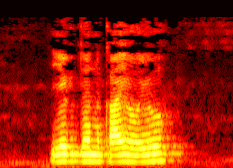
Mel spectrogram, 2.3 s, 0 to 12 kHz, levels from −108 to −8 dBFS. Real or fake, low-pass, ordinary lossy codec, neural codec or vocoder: fake; 10.8 kHz; MP3, 32 kbps; codec, 24 kHz, 3.1 kbps, DualCodec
